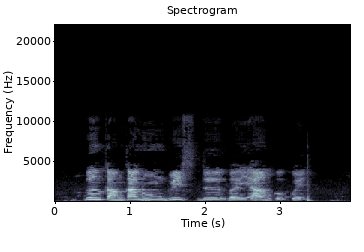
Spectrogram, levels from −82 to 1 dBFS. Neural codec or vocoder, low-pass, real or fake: none; 10.8 kHz; real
